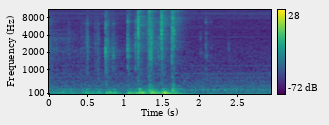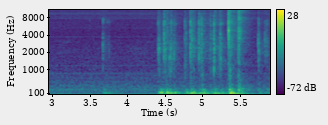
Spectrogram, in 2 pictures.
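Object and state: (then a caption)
Plastic gaming keyboard being typed on. Fingertips of both hands type on the keys of a full-size black plastic gaming keyboard with rainbow backlit keys, resting on a marble-look desk. Two bursts of quick, irregular key clicks and clacks are separated by a quiet pause, with a deep low thump under each keystroke and brief bright clicks on top.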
